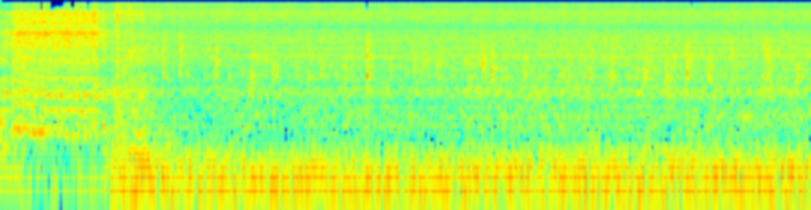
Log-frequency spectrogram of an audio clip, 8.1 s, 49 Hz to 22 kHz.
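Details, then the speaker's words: 1936 Ford 1½-ton truck with an 8BA flathead V8 that sat in a barn for years and once had stuck valves, run on a fresh battery and fuel with Berryman; fires up to a steady, even idle with no miss or knock, while the carburetor leaks: normal running. "wow Run's good and that carburetor is leaking over"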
